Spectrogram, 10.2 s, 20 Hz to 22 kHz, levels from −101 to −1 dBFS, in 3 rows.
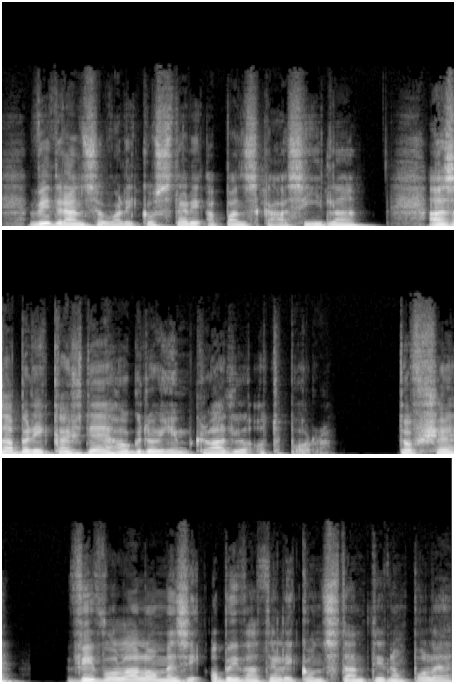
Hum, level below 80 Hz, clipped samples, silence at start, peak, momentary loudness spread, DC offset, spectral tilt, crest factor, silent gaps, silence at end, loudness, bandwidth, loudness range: none; -44 dBFS; under 0.1%; 0.05 s; -2 dBFS; 11 LU; under 0.1%; -6 dB/octave; 16 dB; none; 0 s; -18 LUFS; 13.5 kHz; 2 LU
